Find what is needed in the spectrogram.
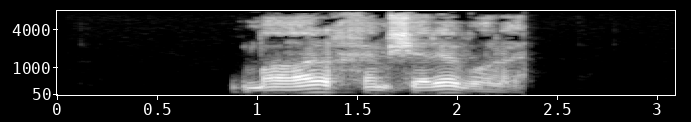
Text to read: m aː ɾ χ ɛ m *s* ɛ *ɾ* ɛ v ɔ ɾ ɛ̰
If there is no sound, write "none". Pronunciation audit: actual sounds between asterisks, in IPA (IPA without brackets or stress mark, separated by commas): ʃ, ɾ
